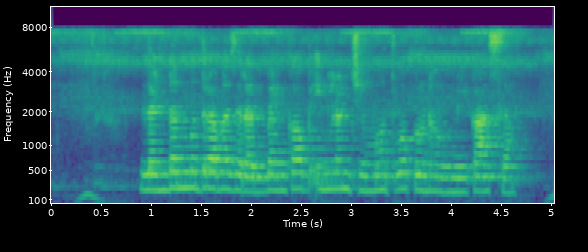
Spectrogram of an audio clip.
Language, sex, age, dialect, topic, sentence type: Marathi, female, 56-60, Southern Konkan, banking, statement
